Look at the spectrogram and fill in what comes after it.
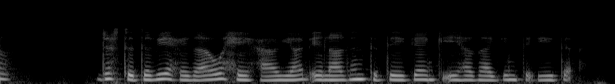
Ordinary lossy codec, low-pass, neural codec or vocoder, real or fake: none; 5.4 kHz; codec, 16 kHz, about 1 kbps, DyCAST, with the encoder's durations; fake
